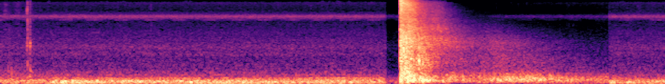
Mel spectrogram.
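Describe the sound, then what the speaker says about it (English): A single sharp rifle shot fired at a reactive target from a lead sled cracks loudly and close after a quiet outdoor stretch, then rings off in a short decaying tail. "Let me shoot one more."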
